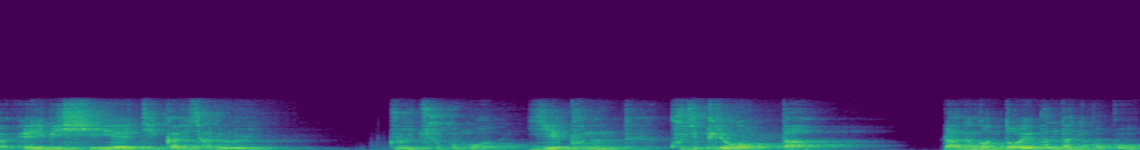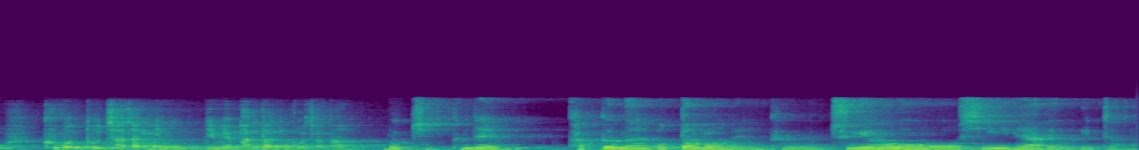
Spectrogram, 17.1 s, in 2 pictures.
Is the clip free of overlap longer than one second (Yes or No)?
Yes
